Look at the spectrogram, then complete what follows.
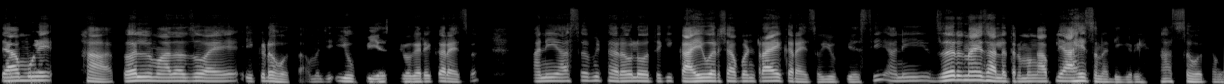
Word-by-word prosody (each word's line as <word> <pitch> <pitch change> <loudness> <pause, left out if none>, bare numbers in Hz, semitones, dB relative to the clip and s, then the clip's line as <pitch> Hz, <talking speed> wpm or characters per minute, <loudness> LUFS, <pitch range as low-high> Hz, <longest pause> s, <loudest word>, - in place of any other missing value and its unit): त्यामुळे 180 +3 +3 0.4
हां, 130 -5 +1
कल 175 +3 +4
माझा 165 0 +2
जो 165 +1 -1
आहे 155 +1 0
इकडं 145 0 -1
होता, 120 -4 -5
म्हणजे 130 +1 -13
यू-पी-एस-सी 135 -2 -3
वगैरे 135 +1 0
करायचं 135 0 -1 0.6
आणि 160 +2 -1
असं 175 +2 -7
मी 180 - -4
ठरवलं 155 0 +1
होतं, 150 -1 -2
की 160 - -7
काही 145 0 +7
वर्ष 160 -1 +2
आपण 150 0 -1
ट्राय 165 +1 +5
करायचं 120 -5 -3
यू-पी-एस-सी 120 - -8
आणि 170 +1 -6
जर 200 +4 +6
नाही 200 -1 +5
झालं, 160 -5 +4
तर 140 - -3
मग 145 +1 -2
आपली 145 +4 -1
आहेच 155 -1 +4
ना 125 -2 -2
डिग्री 115 +1 -8 0.2
असं 135 +1 -7
होतं. 120 -1 -4
150 Hz, 175 wpm, -23 LUFS, 130-165 Hz, 0.6 s, काही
